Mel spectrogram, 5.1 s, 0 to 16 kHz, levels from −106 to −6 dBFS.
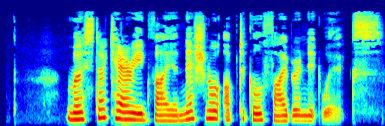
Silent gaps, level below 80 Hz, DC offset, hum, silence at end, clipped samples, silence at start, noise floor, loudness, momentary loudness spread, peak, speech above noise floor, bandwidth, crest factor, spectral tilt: none; -66 dBFS; under 0.1%; none; 0.1 s; under 0.1%; 0.9 s; -59 dBFS; -21 LUFS; 11 LU; -2 dBFS; 38 dB; 11.5 kHz; 20 dB; -4.5 dB/octave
